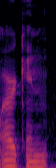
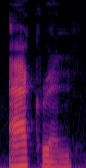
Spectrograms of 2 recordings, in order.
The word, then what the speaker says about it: Akron: rumors of an AWOL from Arkin Akron been saying it wrong I have an a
